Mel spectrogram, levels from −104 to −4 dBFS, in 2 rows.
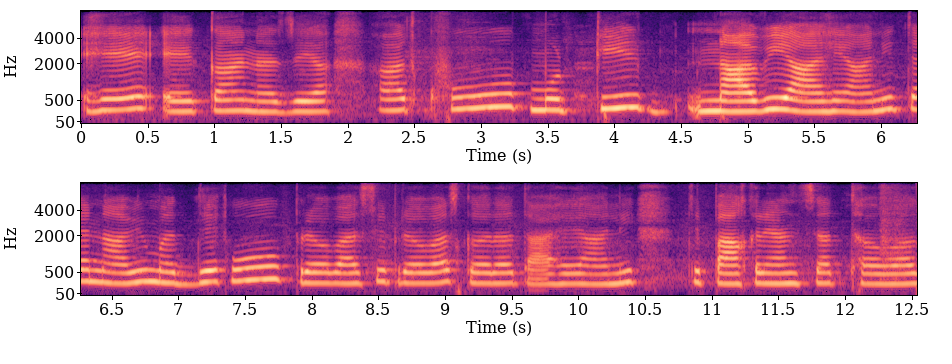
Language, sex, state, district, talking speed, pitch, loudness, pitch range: Marathi, female, Maharashtra, Chandrapur, 85 wpm, 255 Hz, -19 LUFS, 240-280 Hz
